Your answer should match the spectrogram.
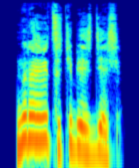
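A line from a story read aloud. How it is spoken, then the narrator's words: Squeaky voice. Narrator (Russian): спросил он своим писклявым голосом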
